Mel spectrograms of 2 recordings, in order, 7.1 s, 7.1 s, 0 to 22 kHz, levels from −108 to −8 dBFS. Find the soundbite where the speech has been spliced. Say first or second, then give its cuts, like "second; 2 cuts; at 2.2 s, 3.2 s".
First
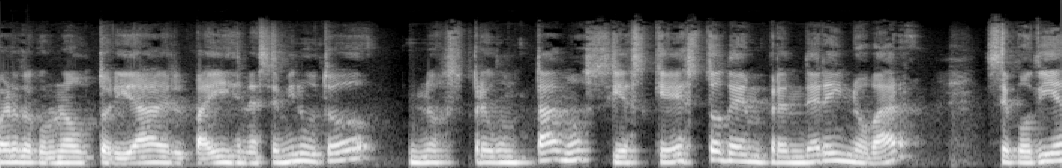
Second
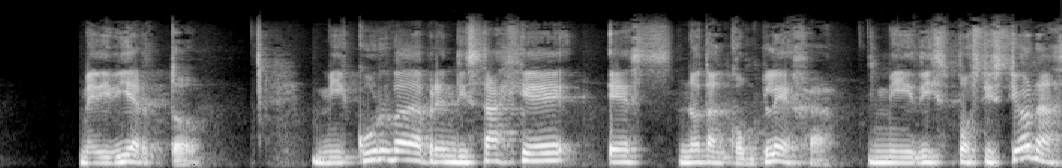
second; 2 cuts; at 4.4 s, 5.6 s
